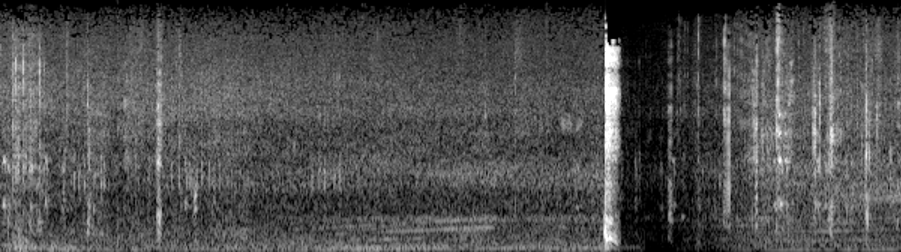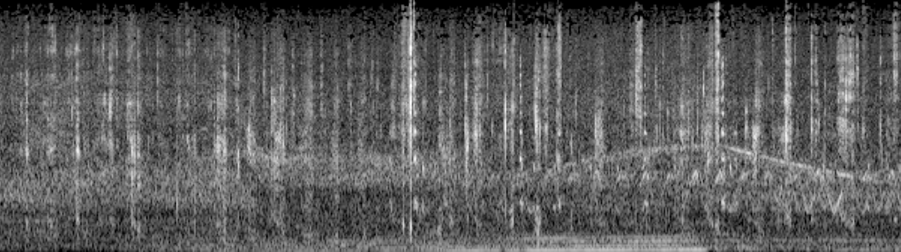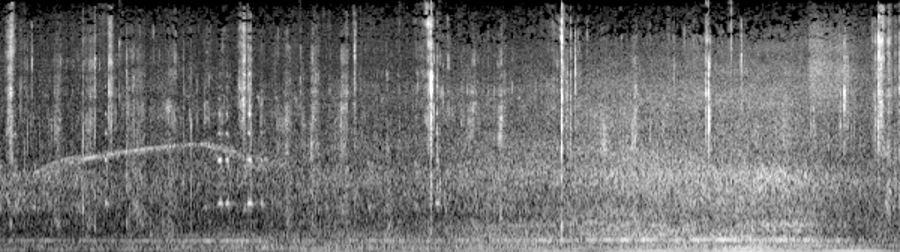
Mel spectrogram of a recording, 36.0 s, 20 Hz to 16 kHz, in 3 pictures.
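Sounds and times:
goat crunching cucumber: 0.0 - 36.0.

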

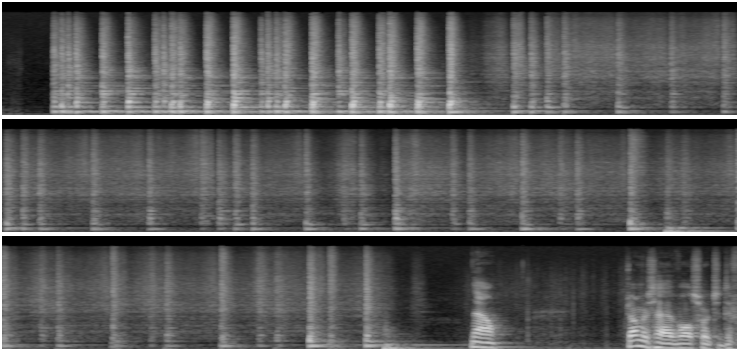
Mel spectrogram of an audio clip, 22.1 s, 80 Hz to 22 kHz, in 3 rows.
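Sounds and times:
wire brushes on snare drum: 0.5 - 19.9.

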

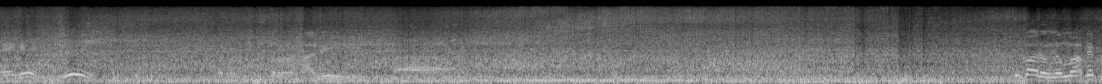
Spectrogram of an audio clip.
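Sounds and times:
wind rushing: 0.0 - 10.4
motorcycle engine humming: 0.0 - 11.0
road noise: 0.0 - 11.0.

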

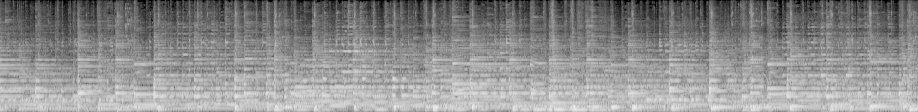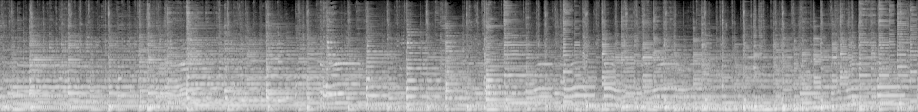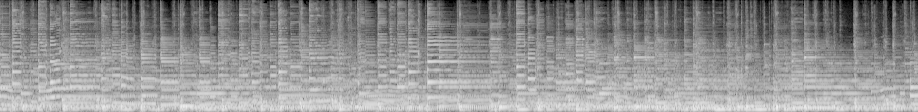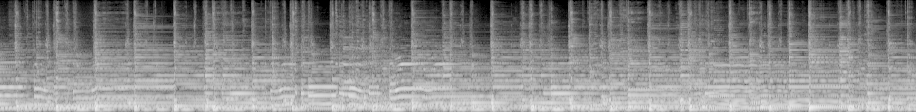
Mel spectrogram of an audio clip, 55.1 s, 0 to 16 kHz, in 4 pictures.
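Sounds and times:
country acoustic guitar music: 0.0 - 55.0.

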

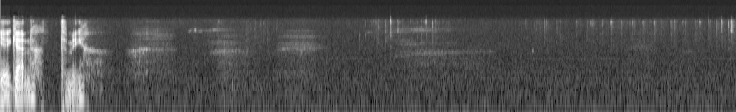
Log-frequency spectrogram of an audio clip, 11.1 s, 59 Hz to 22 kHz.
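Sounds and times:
computer keyboard typing: 5.5 - 6.7, 7.9 - 11.0.

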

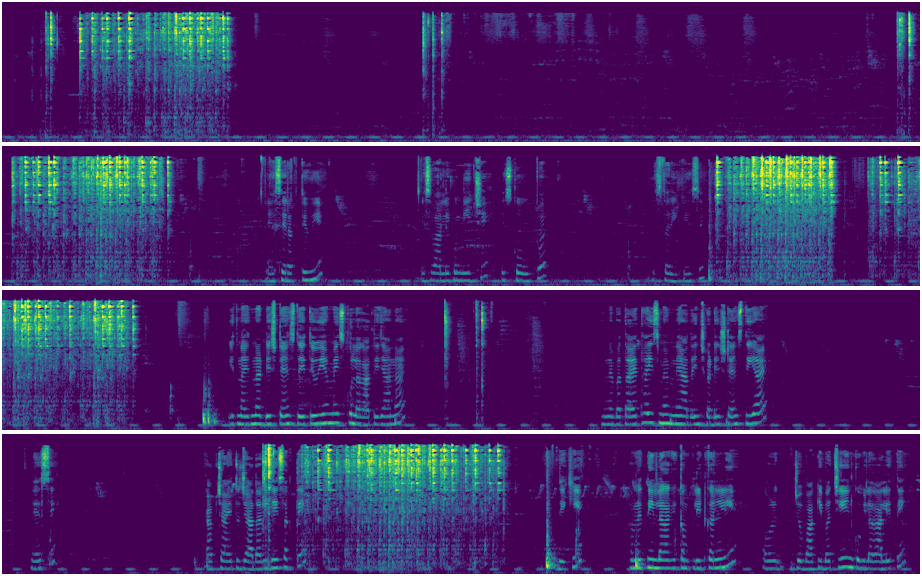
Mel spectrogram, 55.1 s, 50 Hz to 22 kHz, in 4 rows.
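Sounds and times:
sewing machine stitching: 0.7 - 3.5, 13.5 - 16.4, 24.5 - 29.6, 45.2 - 48.9.

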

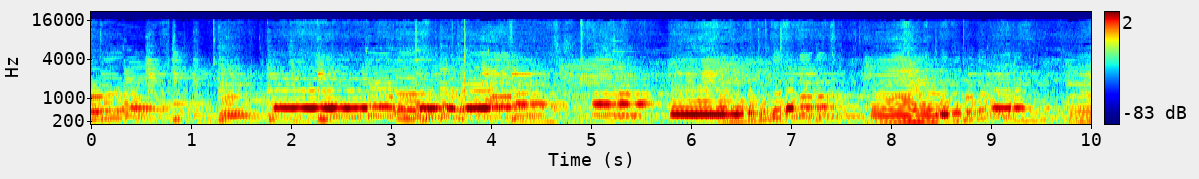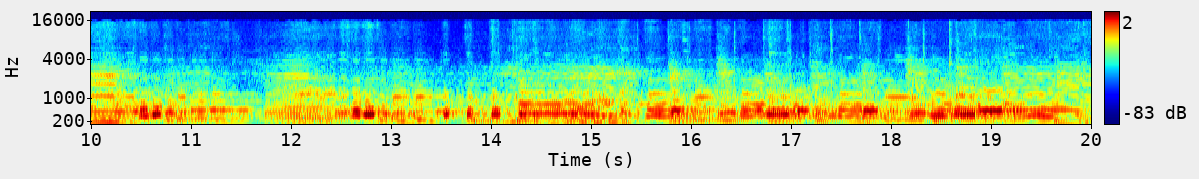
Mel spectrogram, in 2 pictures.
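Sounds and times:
bassoon melody: 0.0 - 20.0
cello bass line: 0.0 - 20.0
guitar accompaniment: 0.0 - 20.0.

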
